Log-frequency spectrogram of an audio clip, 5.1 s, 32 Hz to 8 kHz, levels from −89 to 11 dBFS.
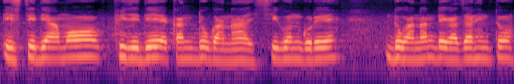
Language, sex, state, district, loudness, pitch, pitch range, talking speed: Chakma, male, Tripura, West Tripura, -14 LUFS, 180 Hz, 175-185 Hz, 130 wpm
